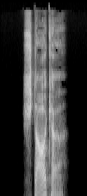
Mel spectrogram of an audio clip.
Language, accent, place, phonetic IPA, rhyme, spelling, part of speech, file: German, Germany, Berlin, [ˈʃtaʁkɐ], -aʁkɐ, starker, adjective, De-starker.ogg
- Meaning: inflection of stark: 1. strong/mixed nominative masculine singular 2. strong genitive/dative feminine singular 3. strong genitive plural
